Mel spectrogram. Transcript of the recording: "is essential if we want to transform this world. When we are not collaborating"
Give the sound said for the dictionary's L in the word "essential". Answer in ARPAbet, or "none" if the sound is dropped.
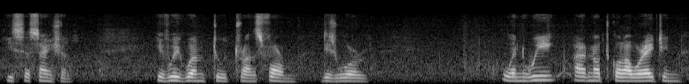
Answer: L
